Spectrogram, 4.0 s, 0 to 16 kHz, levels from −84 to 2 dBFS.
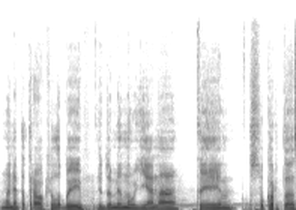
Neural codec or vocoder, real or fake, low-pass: codec, 44.1 kHz, 2.6 kbps, DAC; fake; 14.4 kHz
